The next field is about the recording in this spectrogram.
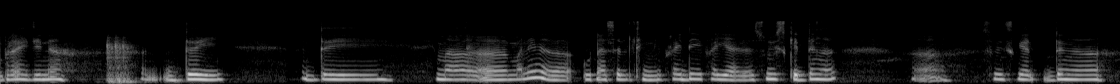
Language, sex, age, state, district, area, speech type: Bodo, female, 18-30, Assam, Udalguri, urban, spontaneous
